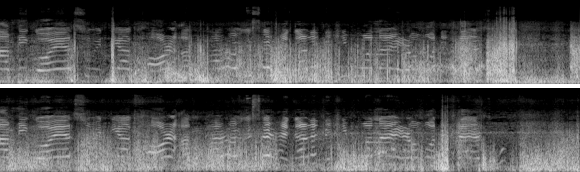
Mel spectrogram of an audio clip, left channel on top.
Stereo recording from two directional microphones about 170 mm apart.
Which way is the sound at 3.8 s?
5° left (ahead or behind).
